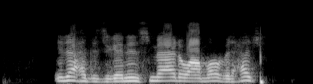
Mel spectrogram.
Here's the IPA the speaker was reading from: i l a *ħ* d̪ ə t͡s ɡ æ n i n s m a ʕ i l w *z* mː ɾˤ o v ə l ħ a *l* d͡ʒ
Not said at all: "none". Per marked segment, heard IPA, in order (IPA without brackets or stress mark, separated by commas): ħ, ʕ, none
